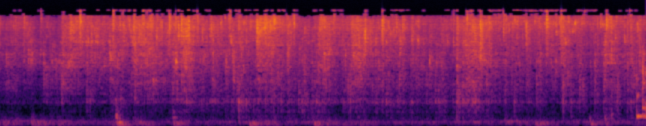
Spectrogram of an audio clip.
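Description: Slices of Taiwanese radish cake (lo bak go) sizzling as they fry in a nonstick pan, a steady crackling hiss, with a few soft knocks.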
